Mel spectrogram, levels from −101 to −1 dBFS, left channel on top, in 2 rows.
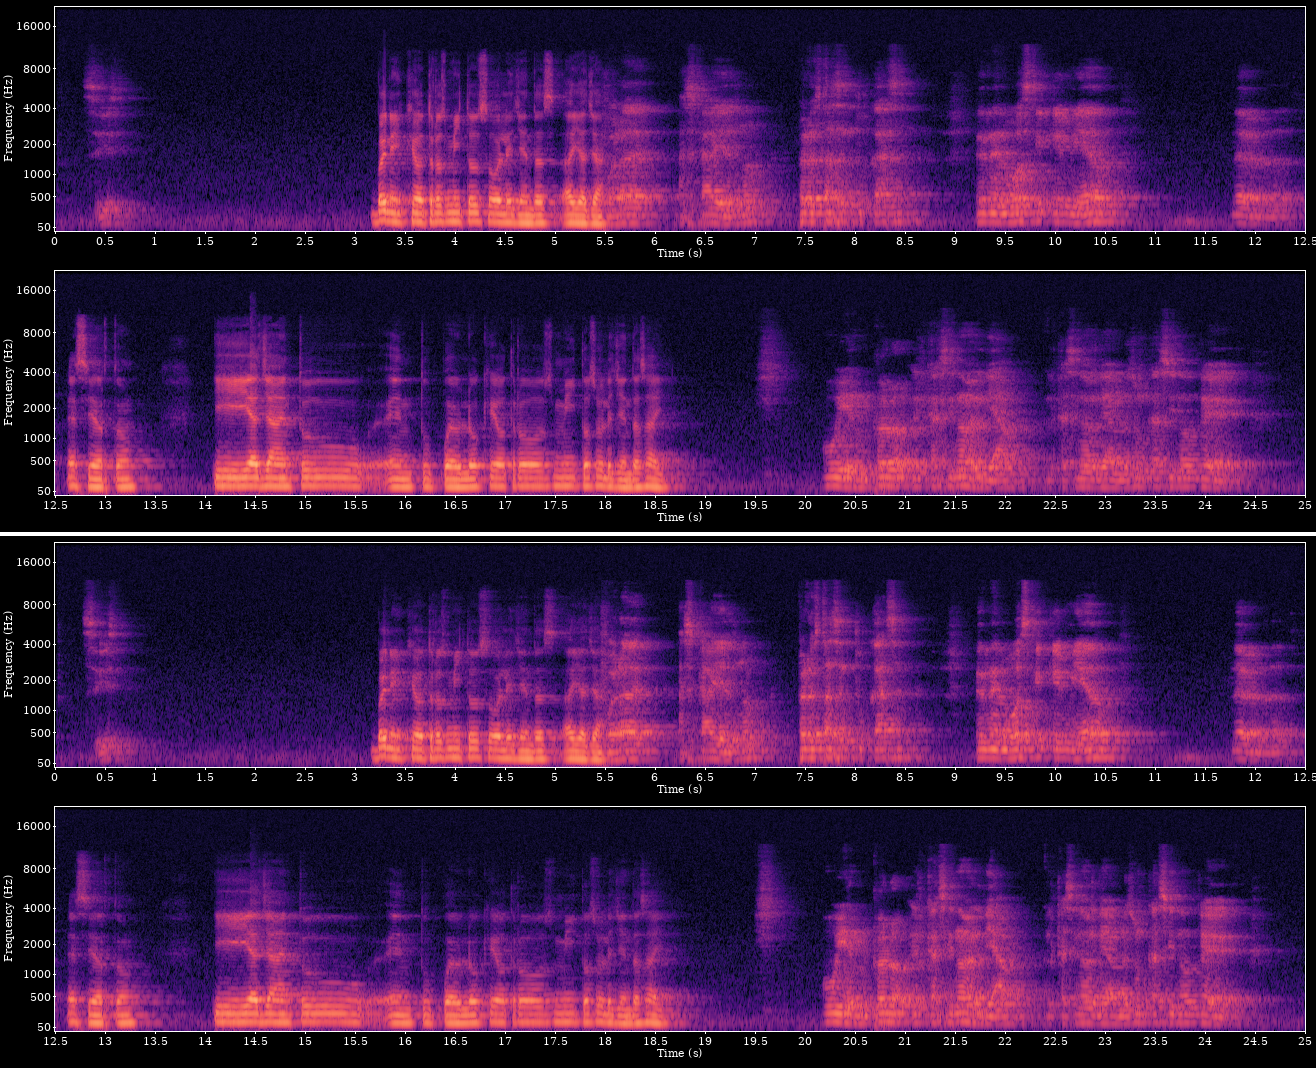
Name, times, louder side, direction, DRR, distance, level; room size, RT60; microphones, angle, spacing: voice 1, 0.3-0.6 5.5-5.9 6.2-7.0 7.4-8.5 8.9-10.7 11.8-12.3 19.5-19.7 20.2-24.6, right 1 dB, 55° right, -4 dB, 5.6 m, -37 dB
voice 2, 3.2-5.5 12.6-13.3 14.1-18.6, left 2 dB, 20° left, 11 dB, 0.4 m, -28 dB
19.5 x 11.5 x 3.7 m, 1.1 s
head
